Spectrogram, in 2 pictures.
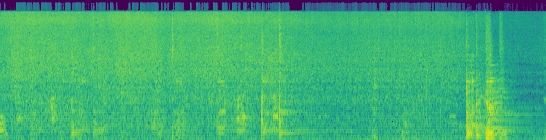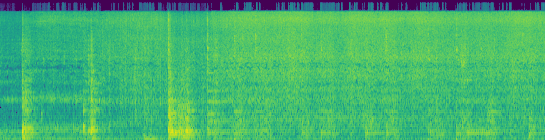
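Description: Okra cooked with mustard, salt and turmeric sizzles in a pan as it is stirred, with scraping stir strokes over constant frying. A brief quieter dip comes midway before the sizzle and stirring return.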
